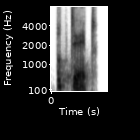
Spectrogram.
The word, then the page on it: octet: Indian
